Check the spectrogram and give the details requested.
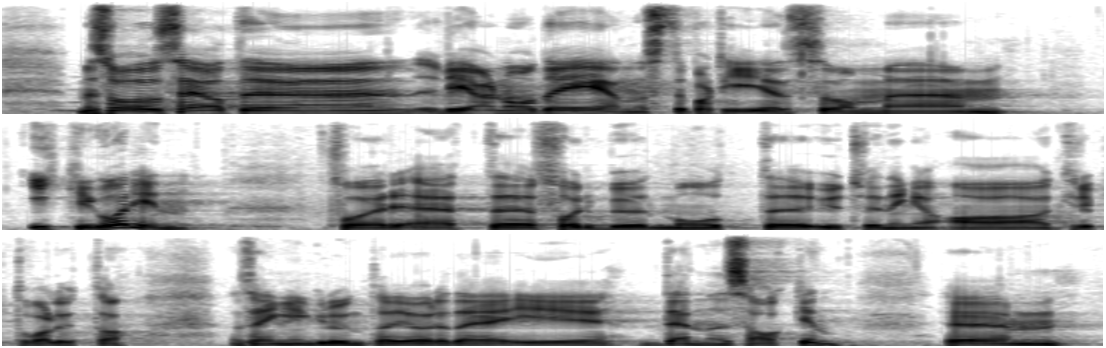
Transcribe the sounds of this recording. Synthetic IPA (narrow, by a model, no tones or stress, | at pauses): mɛnsɔsɛɪæɑt̪ | ʋɪæɳoːd̪ɛeːnəst̪əpɑʈʰiːəsɔm | ɪkːəɡoːɾɪnː | fɔɾɛt̪fɔɾbʉːd̪mʊːt̪ʉ̰ːt̪ʰʋɪnːɪŋəɑkʰɾʏpt̪ʊʋɑlʉt̪ʰːɑsæɾɪŋːənɡɾʉnːt̪ʰɪlɔjøːɾəd̪ɛɪd̪ɛnːəsɑːkən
